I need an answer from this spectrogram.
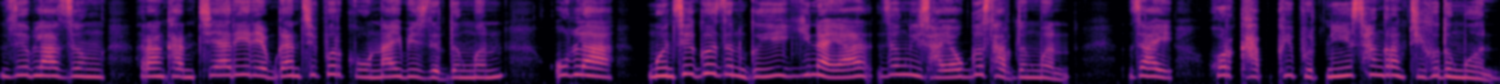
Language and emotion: Bodo, fearful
